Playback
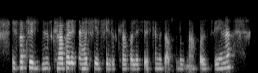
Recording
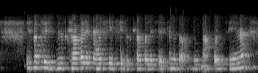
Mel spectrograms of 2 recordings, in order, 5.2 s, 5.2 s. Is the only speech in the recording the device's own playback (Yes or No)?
Yes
